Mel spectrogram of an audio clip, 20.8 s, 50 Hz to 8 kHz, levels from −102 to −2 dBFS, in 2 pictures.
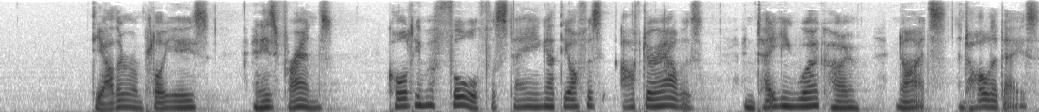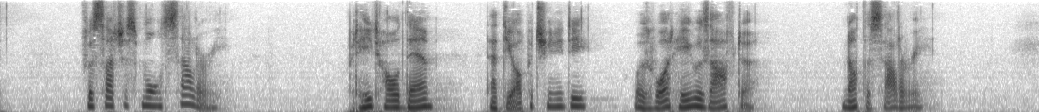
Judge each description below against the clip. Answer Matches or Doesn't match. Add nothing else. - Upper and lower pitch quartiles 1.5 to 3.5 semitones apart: Matches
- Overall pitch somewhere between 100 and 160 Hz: Matches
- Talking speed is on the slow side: Matches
